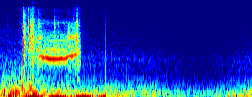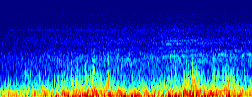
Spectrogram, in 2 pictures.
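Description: Low, steady rumble of city traffic, with a brief high squeak near the start and the sound fading down and back up about two seconds in.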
